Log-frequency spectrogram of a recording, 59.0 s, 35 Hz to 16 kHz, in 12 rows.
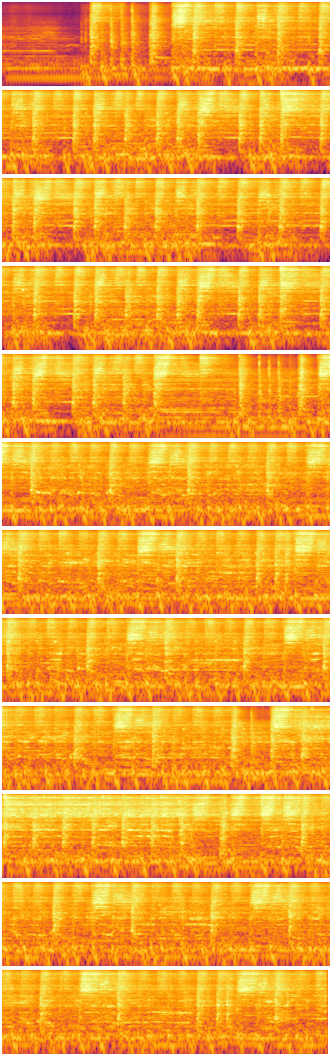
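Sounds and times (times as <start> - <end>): bass guitar: 0.0 - 59.0
distorted electric guitars: 0.0 - 59.0
drum kit with cymbals: 1.2 - 59.0.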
